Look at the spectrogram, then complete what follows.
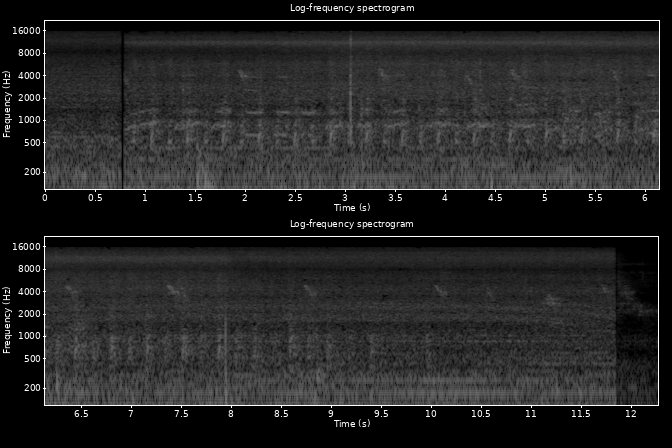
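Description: Farmyard chickens clucking, with a small bird's high chirp repeating about every three-quarters of a second over a steady low hum. The sound cuts in about a second in and drops away near the end.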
